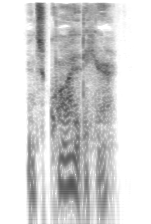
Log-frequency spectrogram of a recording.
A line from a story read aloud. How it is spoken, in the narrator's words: I whispered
